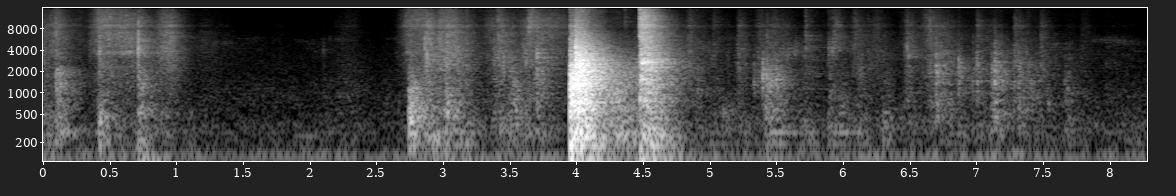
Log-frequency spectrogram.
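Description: Large sheets of pattern paper being slid and shifted on a table: short papery rustles, with a sudden sharp slap about halfway through, the loudest sound, and a second one just after, then lighter rustling.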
